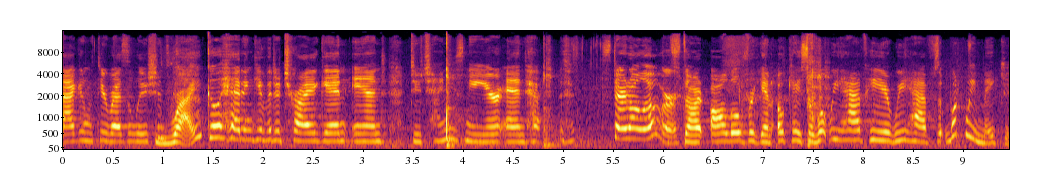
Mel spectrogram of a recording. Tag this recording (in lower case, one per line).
speech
